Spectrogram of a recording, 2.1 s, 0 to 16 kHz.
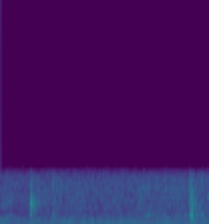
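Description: Realistic CD-1600 CD player's disc tray mechanism clicking as it runs on power-up, driven by a rubber band standing in for its drive belt, with a short click about a third of a second in and another near the end, over a low steady hum. The tray being drawn in is the sign that the makeshift belt holds enough tension, and it is definitely a lot better than it was.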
